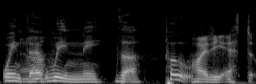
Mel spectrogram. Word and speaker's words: Winnie the Pooh: Närmare bestämt filmen Winnie the Pooh, eller för, förlåt, så här uttalas den, Winnie the Pooh, Blood and Honey.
